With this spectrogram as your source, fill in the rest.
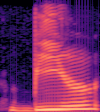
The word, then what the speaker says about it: beer: jiffy jiffy beer coaster beer is a little strange because it really is one syllable beer but your tongue is doing movement inside it's going very high for the e and then sliding down to make the r so it's almost two syllables if you slow down beer but slide it together beer beer coaster roller coaster that's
